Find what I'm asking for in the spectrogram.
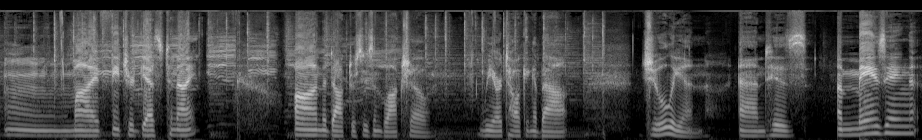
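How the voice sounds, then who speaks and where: Slow, theatrical woman radio host over music. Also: sits low, fairly even intonation. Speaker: radio talk show host. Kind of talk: live talk show monologue.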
